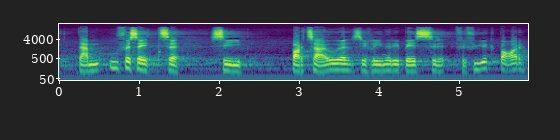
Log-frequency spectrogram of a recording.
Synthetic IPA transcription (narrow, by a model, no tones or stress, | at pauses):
d̥æmufəsɛt͡sə | si | pʰɑrt͡sæləsiχliːnəɾib̥ɛsəɾfəɾfyəɡb̥ɑːɾ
